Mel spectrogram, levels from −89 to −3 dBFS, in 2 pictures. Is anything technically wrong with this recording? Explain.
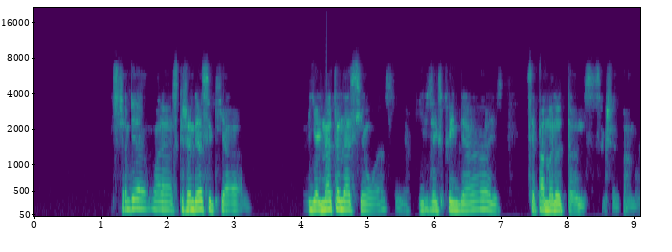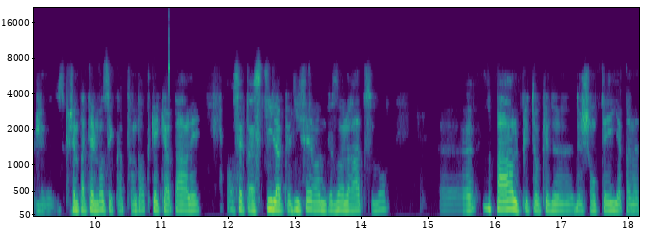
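Yes. An electrical switching spike appears at 4.38 s and again at 11.11 s, each a sharp snap laid over the speech rather than part of it. The likely cause is a nearby switch, motor or static discharge arcing briefly, with the audio line picking up that burst of interference. The first snap peaks around -20 dBFS. The second is louder, nearer -10 dBFS.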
